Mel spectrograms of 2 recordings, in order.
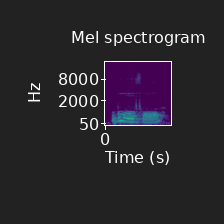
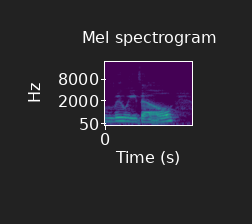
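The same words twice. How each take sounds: First: The name is said the local way. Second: The name is said the outsider way. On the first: The speaker calls it right. "If you're a native, you know" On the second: The speaker calls it wrong. "not Louisville"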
